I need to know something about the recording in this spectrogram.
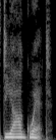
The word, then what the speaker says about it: Dia Dhuit: The first word Dia is pronounced like the English word di and then so dia. The second word Dhuit is a bit trickier. The DH sound is often like a soft G in English, so think of the G in good. Then you have the WIT sound, like the English word wit.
